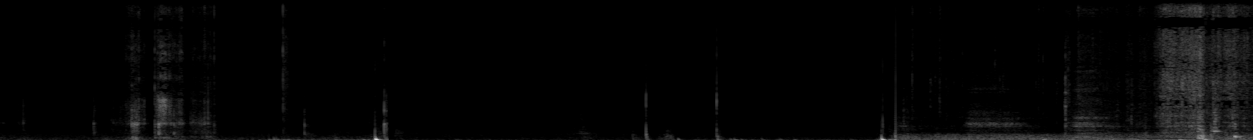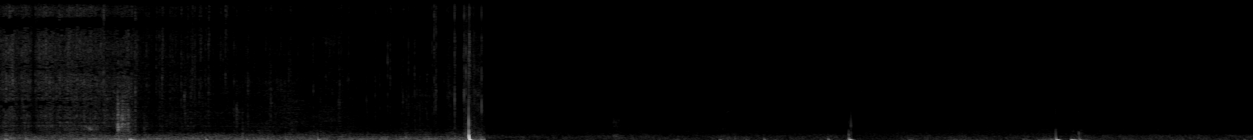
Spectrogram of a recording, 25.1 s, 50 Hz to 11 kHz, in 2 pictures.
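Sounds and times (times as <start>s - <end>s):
freezer low hum: 7.9s - 24.8s.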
